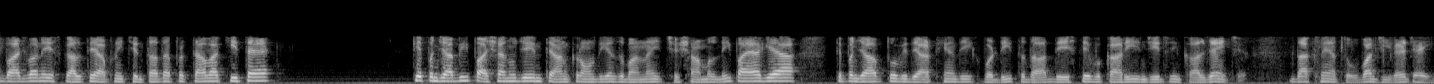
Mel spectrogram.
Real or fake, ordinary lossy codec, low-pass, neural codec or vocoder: real; Opus, 24 kbps; 3.6 kHz; none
